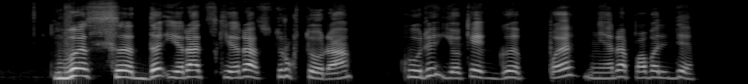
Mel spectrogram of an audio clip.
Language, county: Lithuanian, Šiauliai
